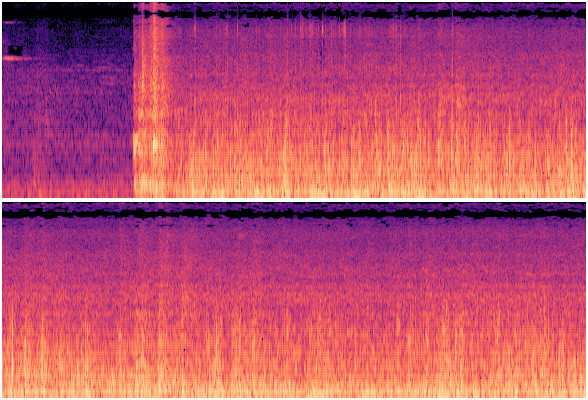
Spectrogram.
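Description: A train rattles along the tracks with loud rushing wind.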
